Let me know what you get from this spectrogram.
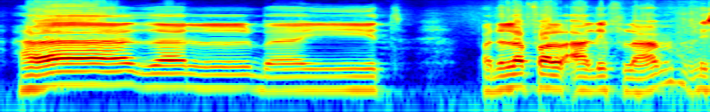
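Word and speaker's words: هذا البيت: harakat kemudian hadal bait hati-hati dalam pelafalan dza jangan sampai dibaca dengan hadzal bait sering terjadi kita mendengarkan huruf dalal diganti dengan Zai Ah ini kurang tepat dan bahkan bisa merubah maknanya hadal bait pada lafal alif lam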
